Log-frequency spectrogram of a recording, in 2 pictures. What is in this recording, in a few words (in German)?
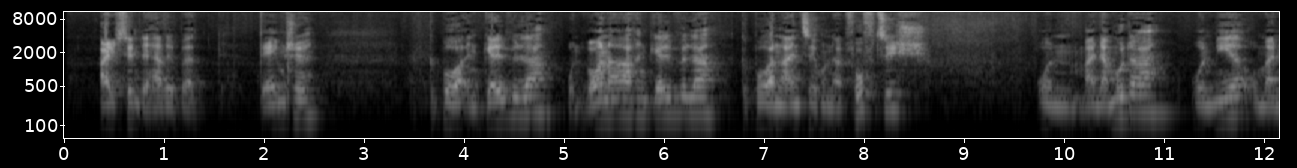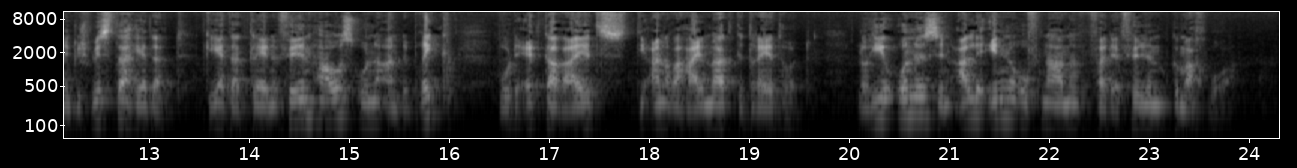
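vorstellung, O-Ton Hunsrück; Gehlweiler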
